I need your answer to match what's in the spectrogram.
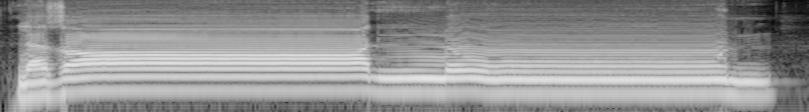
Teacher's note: اس سے پہلے آپ نے بارہا پڑھ لیا تھا کہ اگر الف سے پہلے زبر ہو تو اس کو حرف مدہ کہتے ہیں، اور وہ ہوتا ہے الف مدہ، اور اس کو ایک الف کے برابر کھینچتے ہیں۔ لیکن حرف مدہ کے بعد یہاں پر لام ہے اور لام پر تشدید ہے، لہٰذا اب اس کو اور زیادہ کھینچیں گے اور اس کو مد لازم کہیں گے، لضالون، اس طریقے سے۔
